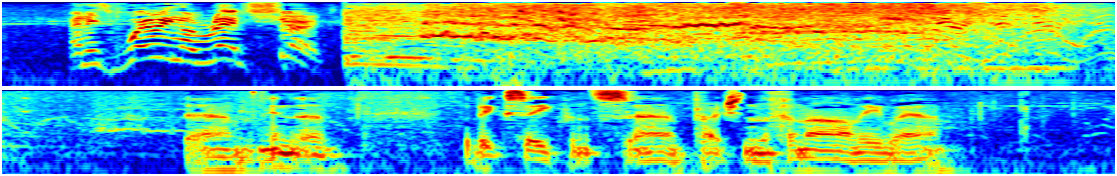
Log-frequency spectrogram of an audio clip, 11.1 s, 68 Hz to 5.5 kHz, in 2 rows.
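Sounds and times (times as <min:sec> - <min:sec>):
speech: 0:00.3 - 0:02.4, 0:06.5 - 0:10.5
stolen car tires screeching: 0:01.7 - 0:08.0.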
